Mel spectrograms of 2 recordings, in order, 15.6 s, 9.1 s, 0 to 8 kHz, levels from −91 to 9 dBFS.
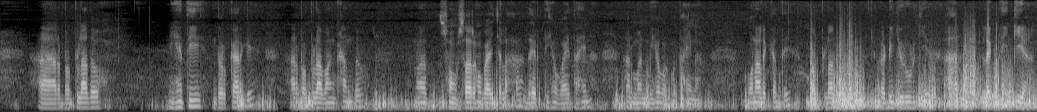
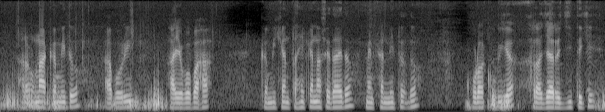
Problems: background sounds at intervals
